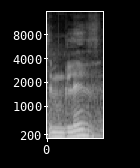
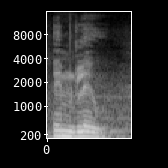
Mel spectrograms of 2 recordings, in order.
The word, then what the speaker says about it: Emglev: que mgev se prononce mgleau et là je découvre que le V à la fin des mots en breton se prononce un peu comme un comme un o comme un W et je découvre encore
